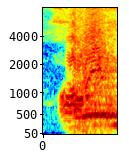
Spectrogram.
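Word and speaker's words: always: ऑलवेज में से हमेशा, इसको कई लोग ऑलवेज पढ़ते हैं, ऑलवेज नहीं पढ़ के इसमें एल साइलेंट होता है।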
